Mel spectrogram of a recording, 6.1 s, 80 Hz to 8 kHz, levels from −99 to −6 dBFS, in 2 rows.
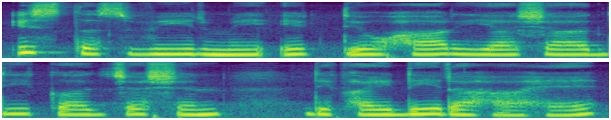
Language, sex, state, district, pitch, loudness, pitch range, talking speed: Hindi, female, Sikkim, Gangtok, 225 Hz, -15 LUFS, 215-230 Hz, 130 wpm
